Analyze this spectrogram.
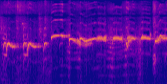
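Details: Female Chinese hwamei used as a stimulus for singing males: slurred whistles dipping and rising, then longer drawn-out tones that waver in pitch, delivered in uneven bursts.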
